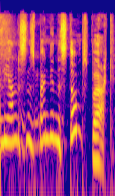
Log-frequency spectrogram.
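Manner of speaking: high delighted exclamation; excited. Real, not acted. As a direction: marvel at the bowling. Excited about bowling.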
